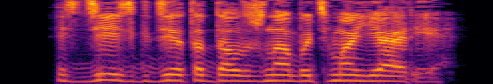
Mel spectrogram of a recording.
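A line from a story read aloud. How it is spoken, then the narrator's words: Bark. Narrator (Russian): рявкнул Ранхаш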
